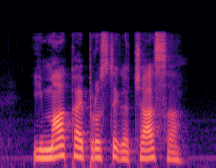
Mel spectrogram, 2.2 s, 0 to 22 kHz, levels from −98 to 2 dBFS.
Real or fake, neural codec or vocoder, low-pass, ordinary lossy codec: real; none; 10.8 kHz; none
